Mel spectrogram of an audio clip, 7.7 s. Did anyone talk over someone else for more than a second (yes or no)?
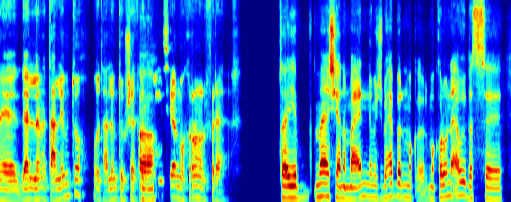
no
